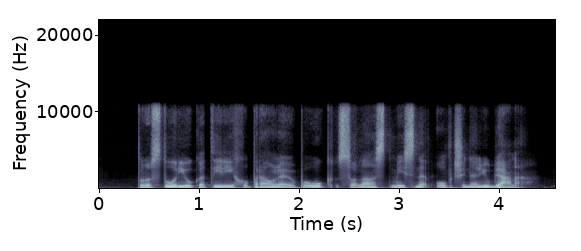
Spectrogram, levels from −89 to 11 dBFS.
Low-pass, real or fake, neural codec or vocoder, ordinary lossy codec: 10.8 kHz; fake; codec, 24 kHz, 1.2 kbps, DualCodec; none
